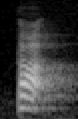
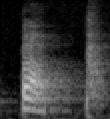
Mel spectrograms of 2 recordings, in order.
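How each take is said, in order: First: The final p is held unreleased. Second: The final p is released audibly. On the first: The speaker calls it right. "So I didn't release my lips. I said pop" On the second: The speaker calls it wrong. "I didn't say pop"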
